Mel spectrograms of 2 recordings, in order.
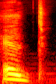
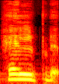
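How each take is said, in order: First: The ending is a bare 't' sound, no vowel. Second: The ending is a full extra syllable, 'du'. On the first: The speaker calls it right. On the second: The speaker calls it wrong.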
